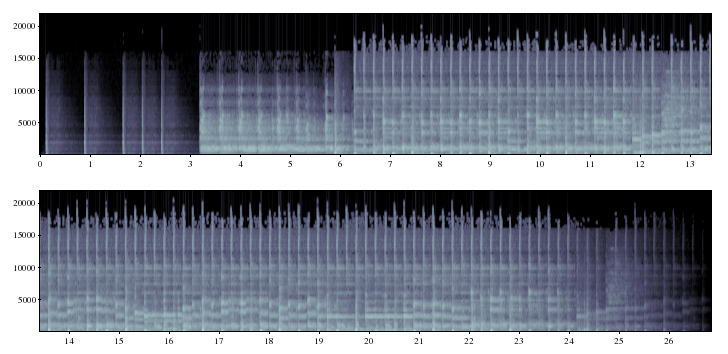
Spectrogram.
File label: bass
